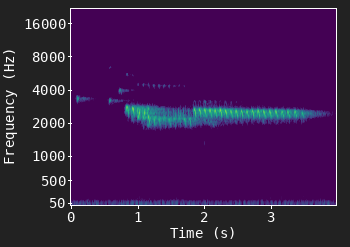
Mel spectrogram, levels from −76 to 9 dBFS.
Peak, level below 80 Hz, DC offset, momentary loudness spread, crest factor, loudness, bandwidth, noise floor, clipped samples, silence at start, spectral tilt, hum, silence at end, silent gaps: -2 dBFS; -60 dBFS; under 0.1%; 13 LU; 18 dB; -15 LUFS; 5.8 kHz; -46 dBFS; under 0.1%; 0.1 s; 2 dB/octave; none; 0.45 s; none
